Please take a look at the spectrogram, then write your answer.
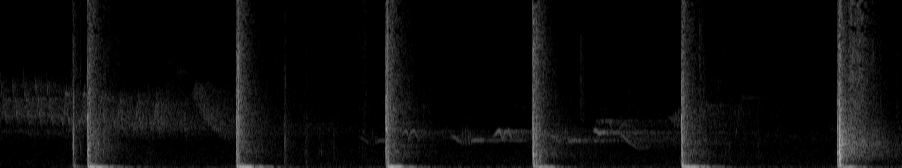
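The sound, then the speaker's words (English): An axe chops into trees six times in a steady, evenly spaced rhythm, each stroke a sharp, heavy chop, with faint bird chirps between the blows. “After a long day of chopping trees and removing orcs' heads from their shoulders, I work up a mighty thirst.”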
